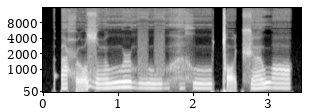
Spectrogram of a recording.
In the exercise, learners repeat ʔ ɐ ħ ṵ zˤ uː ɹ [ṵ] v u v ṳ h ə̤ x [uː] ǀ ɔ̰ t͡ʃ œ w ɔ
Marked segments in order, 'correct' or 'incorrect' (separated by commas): incorrect, correct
